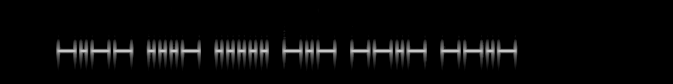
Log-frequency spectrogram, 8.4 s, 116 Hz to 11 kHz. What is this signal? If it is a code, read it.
Morse code, heard as a keyed tone, about 17 wpm, 700 Hz. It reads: YV5KQQ
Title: DXCC-100 Call Signs - 6 Characters - Repeated 3x - 17wpm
